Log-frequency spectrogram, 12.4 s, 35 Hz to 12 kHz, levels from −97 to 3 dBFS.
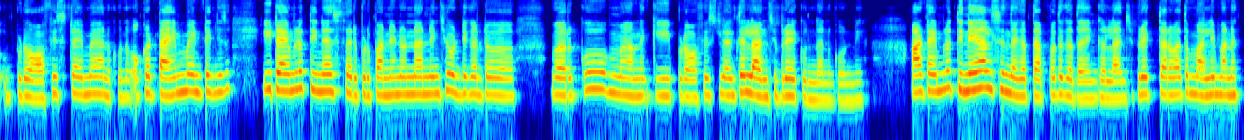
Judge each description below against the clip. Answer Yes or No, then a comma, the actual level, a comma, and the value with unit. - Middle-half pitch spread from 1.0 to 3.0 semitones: Yes, narrow, 2.5 semitones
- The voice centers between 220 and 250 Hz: Yes, high, 235 Hz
